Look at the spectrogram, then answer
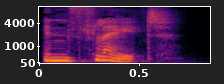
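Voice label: "inflate", British English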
